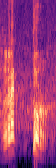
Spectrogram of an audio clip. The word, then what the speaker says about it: Rettur: It is pronounced Rettur, RETTURI.IS. Rettur.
